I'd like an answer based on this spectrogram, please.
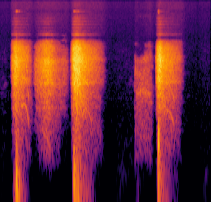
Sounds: Sniff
